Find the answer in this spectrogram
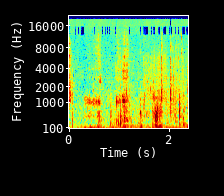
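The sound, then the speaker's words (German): Wet slurping noises as someone sips coffee, a few short noisy bursts over about two seconds, with faint clinking and no talking. “Mit amüsiertem Gesichtsausdruck hörte er zu, spielte dabei Gedanken verloren mit seinem Siegelring und schlürfte seinen Kaffee.”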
